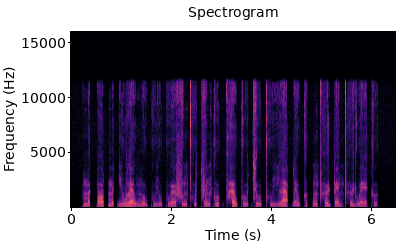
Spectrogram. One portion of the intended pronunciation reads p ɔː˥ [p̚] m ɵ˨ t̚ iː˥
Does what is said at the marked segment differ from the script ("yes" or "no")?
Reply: no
